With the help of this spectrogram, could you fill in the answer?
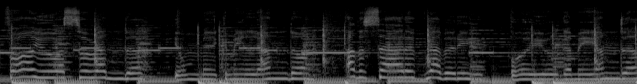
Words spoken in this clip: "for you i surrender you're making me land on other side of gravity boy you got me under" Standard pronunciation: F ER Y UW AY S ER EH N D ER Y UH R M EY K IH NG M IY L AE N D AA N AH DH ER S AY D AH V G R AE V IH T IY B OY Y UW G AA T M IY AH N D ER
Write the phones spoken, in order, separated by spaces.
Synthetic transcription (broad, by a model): F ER Y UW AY S ER EH N D ER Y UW L M EY IH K M IY L AE N D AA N AH DH ER S AY D AH V G R AE V IH T IY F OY Y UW G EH T M IY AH N D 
